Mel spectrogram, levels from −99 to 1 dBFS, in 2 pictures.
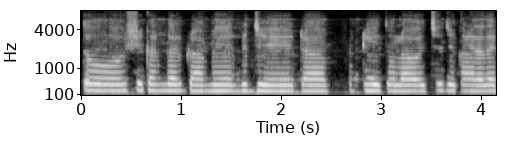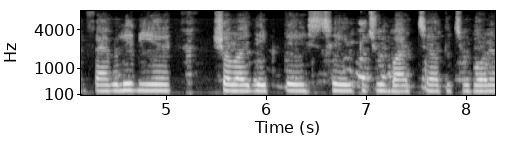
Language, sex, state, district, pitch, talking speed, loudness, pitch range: Bengali, female, West Bengal, North 24 Parganas, 215 Hz, 135 wpm, -16 LUFS, 205-220 Hz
